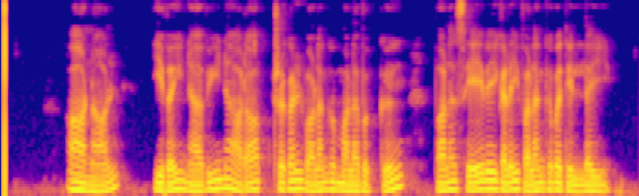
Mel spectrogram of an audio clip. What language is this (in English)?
Tamil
